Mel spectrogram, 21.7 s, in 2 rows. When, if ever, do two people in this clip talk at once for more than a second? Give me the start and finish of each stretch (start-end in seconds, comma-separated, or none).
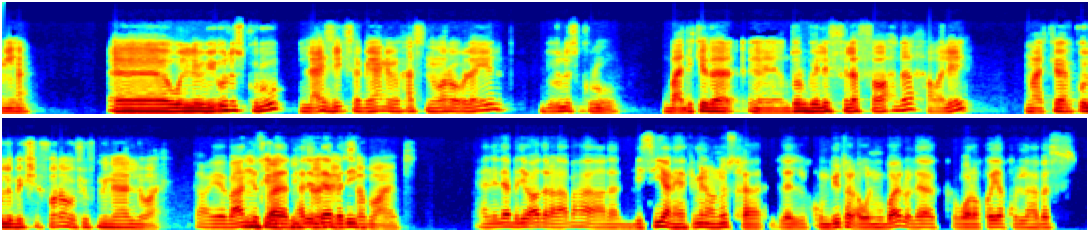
13.2-14.5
